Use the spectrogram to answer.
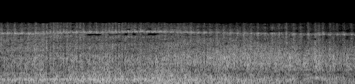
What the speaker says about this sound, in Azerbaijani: Yük maşınlarından boşaldılan zibillərdən əmələ gəlmiş təpəcikləri traktorlar əzib hamarlayır.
